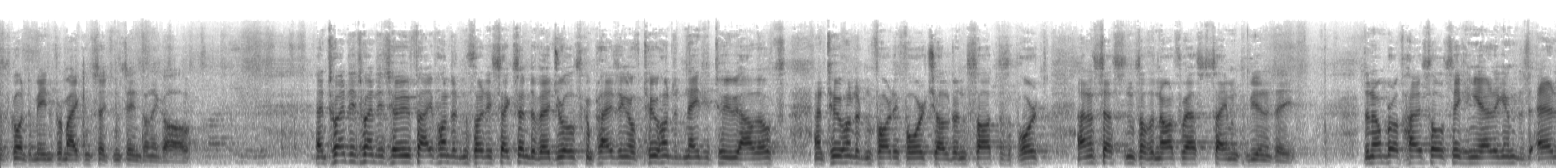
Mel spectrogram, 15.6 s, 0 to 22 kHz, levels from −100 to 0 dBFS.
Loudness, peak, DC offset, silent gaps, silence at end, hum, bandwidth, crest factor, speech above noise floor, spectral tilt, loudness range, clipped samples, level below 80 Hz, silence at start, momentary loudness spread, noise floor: -23 LUFS; -6 dBFS; under 0.1%; none; 0 s; none; 12 kHz; 18 dB; 21 dB; -4 dB/octave; 3 LU; under 0.1%; -78 dBFS; 0 s; 10 LU; -44 dBFS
